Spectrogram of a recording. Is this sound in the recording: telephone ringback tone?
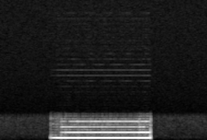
yes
